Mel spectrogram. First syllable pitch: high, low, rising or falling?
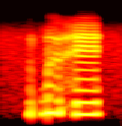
high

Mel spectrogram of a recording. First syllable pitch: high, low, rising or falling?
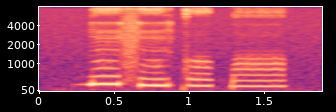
high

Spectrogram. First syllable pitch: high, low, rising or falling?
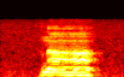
low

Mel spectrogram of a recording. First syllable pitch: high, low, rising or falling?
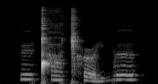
high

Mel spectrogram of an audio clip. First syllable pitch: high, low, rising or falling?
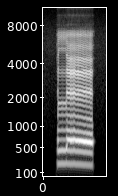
low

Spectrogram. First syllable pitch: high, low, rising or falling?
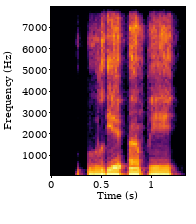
low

